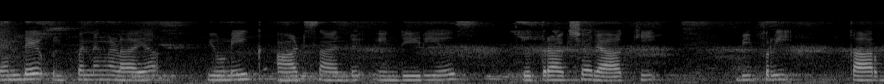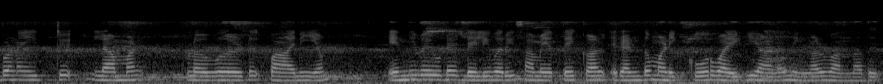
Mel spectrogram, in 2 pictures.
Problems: constant background noise, low volume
